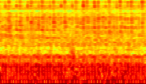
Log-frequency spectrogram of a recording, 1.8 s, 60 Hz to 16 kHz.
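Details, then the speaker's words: 1990 Mitsubishi Mighty Max pickup, 5-speed manual: lumpy loping idle with an irregular skip every few firings, a cylinder misfire; owner suspects a burnt valve rather than a tune-up issue, tune-up kit ordered but unconfirmed. "Like I said, I'm starting to think that the misfire is"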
